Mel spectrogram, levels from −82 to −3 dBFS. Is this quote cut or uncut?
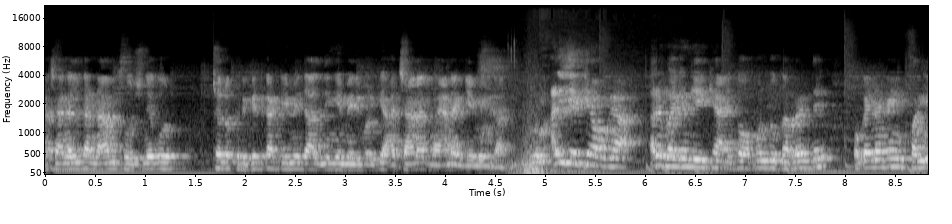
cut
